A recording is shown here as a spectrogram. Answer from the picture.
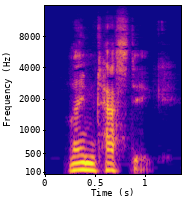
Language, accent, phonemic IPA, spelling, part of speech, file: English, Australia, /leɪmˈtæstɪk/, lametastic, adjective, En-au-lametastic.ogg
- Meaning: Thoroughly lame or uncool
